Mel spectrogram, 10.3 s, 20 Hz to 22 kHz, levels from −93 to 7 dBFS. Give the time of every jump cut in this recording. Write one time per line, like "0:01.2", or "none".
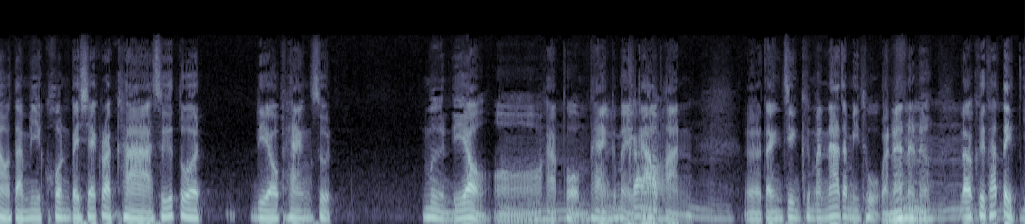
none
